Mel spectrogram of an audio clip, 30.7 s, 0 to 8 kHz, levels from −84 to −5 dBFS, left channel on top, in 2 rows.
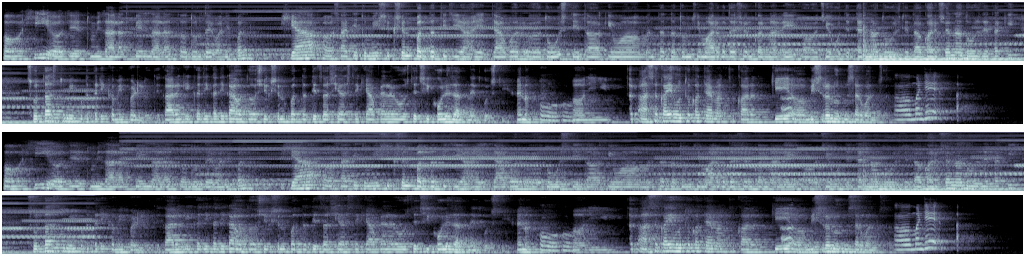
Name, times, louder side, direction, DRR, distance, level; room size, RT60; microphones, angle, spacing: voice 1, 0.0-3.7 4.2-23.3 23.9-24.4 24.7-28.5, left 2 dB, 85° left, 4 dB, 1.5 m, -23 dB
sound 1, 1.7-16.7, right 3 dB, 55° right, 2.0 m, -32 dB
sound 2, 12.9-18.1, left 6 dB, 60° left, 0.4 m, -25 dB
voice 2, 23.4-24.0 27.0-27.2 28.7-29.7, right 1 dB, 15° right, 11 dB, 0.4 m, -26 dB
14.0 x 5.3 x 8.6 m, 1.2 s
head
